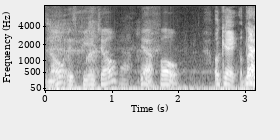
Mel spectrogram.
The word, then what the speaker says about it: pho: Is PHO?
